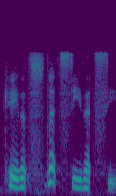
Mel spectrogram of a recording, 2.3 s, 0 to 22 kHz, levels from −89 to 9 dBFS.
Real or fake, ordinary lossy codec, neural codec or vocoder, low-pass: fake; none; codec, 16 kHz, 0.5 kbps, X-Codec, WavLM features, trained on Multilingual LibriSpeech; 7.2 kHz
